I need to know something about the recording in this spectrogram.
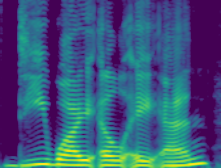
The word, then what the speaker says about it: Dylan: in my mid 20s uh that most people pronounce d y l an as Dylan I had a kid in my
